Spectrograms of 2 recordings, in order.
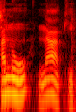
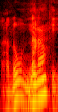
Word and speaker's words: Anue Nahki: You know, it's Anunnaki. Anunnaki.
